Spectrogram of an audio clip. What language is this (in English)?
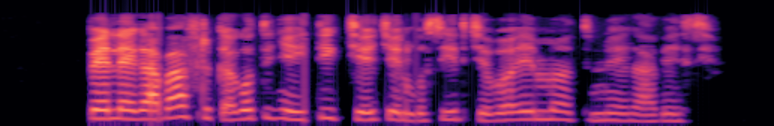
Kalenjin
